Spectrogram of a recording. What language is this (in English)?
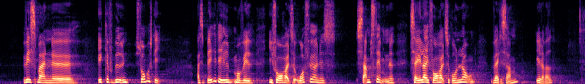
Danish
